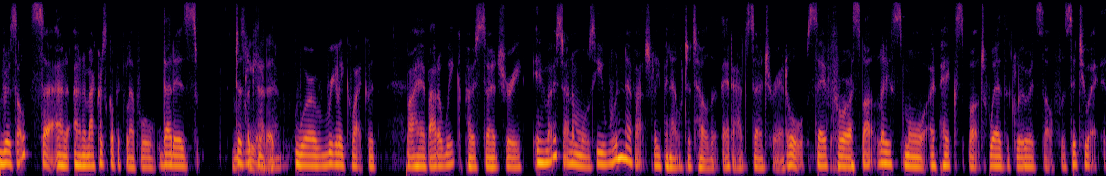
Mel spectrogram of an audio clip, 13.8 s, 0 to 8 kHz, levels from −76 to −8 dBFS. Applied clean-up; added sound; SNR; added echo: none; none; none; none.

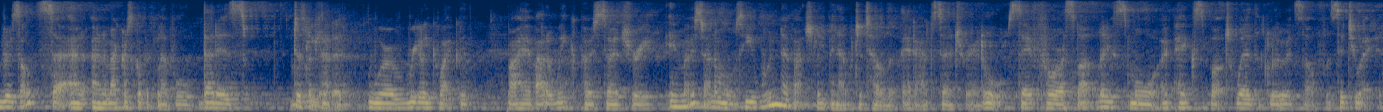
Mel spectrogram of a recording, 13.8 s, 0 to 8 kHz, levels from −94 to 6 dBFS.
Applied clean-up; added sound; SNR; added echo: none; none; none; reverberation time 2.1 s.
